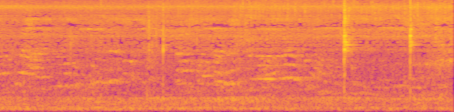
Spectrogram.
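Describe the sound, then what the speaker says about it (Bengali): Whole cardamom, cloves and cinnamon sizzle in hot red mustard oil, a steady close crackle with a low rumble beneath and a couple of sharp clicks near the end. "লাল সরষের তেল দিয়ে দিচ্ছি, এলাচ, লবঙ্গ, দালচিনি সব দিয়ে দিচ্ছি।"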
